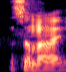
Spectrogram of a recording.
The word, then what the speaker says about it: Silmarillion: You've read this Silmarillion? Is that how it's pronounced? – Silmarillion, yeah.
